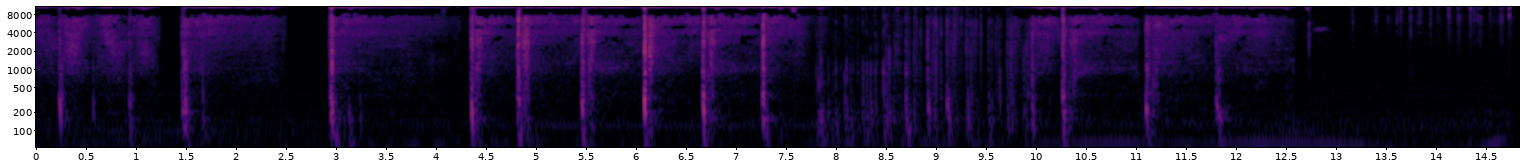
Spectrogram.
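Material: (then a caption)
Foam. Hands with long nails tap and scratch the surface of a black SPRI foam exercise mat lying on the floor, sometimes with fast hand movements. Short, dull, low thuds that die away almost instantly fall at an uneven pace, with soft scratchy rustling between them.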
